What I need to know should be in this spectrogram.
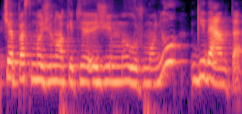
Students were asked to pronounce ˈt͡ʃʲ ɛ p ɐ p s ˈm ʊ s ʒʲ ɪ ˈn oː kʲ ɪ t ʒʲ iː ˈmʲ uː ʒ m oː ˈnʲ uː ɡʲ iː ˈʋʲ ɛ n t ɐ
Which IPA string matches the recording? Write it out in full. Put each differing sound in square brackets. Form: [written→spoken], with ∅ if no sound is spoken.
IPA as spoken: ˈt͡ʃʲ ɛ p ɐ [p→∅] s ˈm ʊ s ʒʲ ɪ ˈn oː kʲ ɪ t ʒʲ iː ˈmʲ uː ʒ m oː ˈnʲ uː ɡʲ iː ˈʋʲ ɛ n t ɐ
